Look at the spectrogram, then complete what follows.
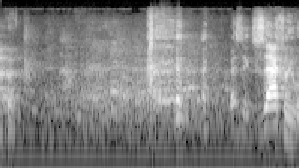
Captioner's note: laughing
